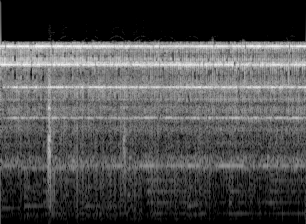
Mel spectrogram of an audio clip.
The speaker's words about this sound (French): Ça devait être la sonnerie de l'école.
